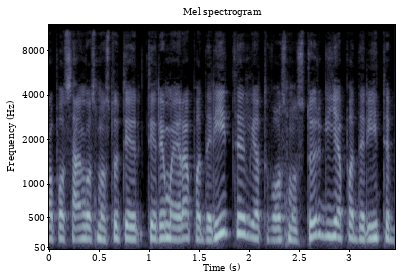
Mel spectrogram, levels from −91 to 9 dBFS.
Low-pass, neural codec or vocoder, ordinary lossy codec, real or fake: 10.8 kHz; none; MP3, 96 kbps; real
